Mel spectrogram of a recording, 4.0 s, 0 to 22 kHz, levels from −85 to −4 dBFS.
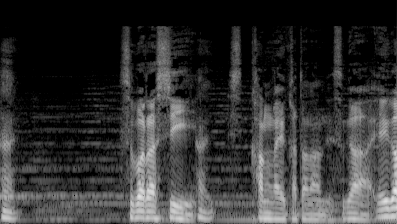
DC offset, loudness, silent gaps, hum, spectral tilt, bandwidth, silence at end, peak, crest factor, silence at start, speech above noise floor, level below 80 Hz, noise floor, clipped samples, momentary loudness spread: under 0.1%; -24 LUFS; none; none; -5.5 dB/octave; 13.5 kHz; 0 s; -4 dBFS; 22 dB; 0 s; 23 dB; -48 dBFS; -47 dBFS; under 0.1%; 16 LU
